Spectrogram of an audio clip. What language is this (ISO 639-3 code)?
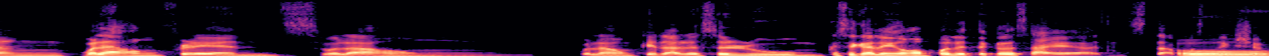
fil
